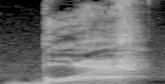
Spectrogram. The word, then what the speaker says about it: boy: Not boy, boy. Got to put a W in front of the O.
